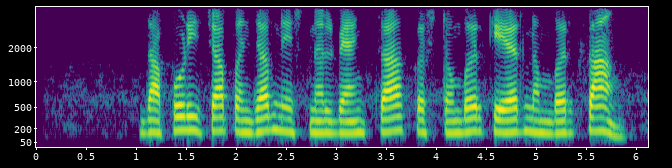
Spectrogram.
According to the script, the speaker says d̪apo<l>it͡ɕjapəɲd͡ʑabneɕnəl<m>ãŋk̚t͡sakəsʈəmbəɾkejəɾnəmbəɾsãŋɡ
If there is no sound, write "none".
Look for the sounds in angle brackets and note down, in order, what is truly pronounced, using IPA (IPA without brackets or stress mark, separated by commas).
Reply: ɽ, b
